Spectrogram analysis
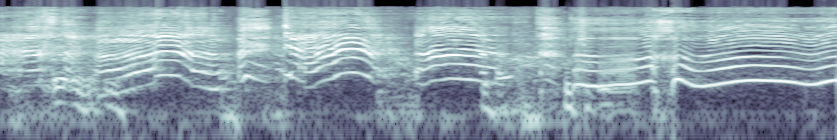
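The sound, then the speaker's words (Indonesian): A child cries loudly in long, wavering wails and whimpers, each sob rising and falling in pitch, several in a row with short catches of breath between them. “Dek. Ono apa, Dek? Dek. Eh, apa nangis, Dek?”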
